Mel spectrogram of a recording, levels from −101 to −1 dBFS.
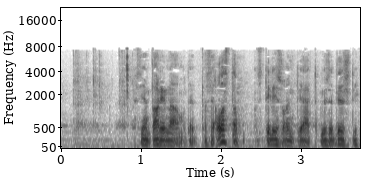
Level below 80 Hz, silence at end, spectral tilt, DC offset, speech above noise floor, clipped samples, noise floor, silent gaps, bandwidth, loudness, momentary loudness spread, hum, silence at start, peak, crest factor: -44 dBFS; 0 s; -6 dB/octave; under 0.1%; 21 dB; under 0.1%; -46 dBFS; none; 8 kHz; -25 LUFS; 21 LU; none; 0 s; -6 dBFS; 20 dB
